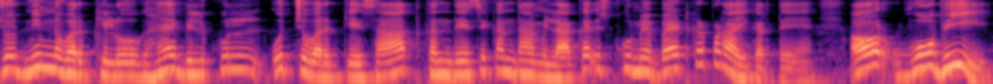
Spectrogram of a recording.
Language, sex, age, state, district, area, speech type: Hindi, male, 18-30, Uttar Pradesh, Prayagraj, urban, spontaneous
